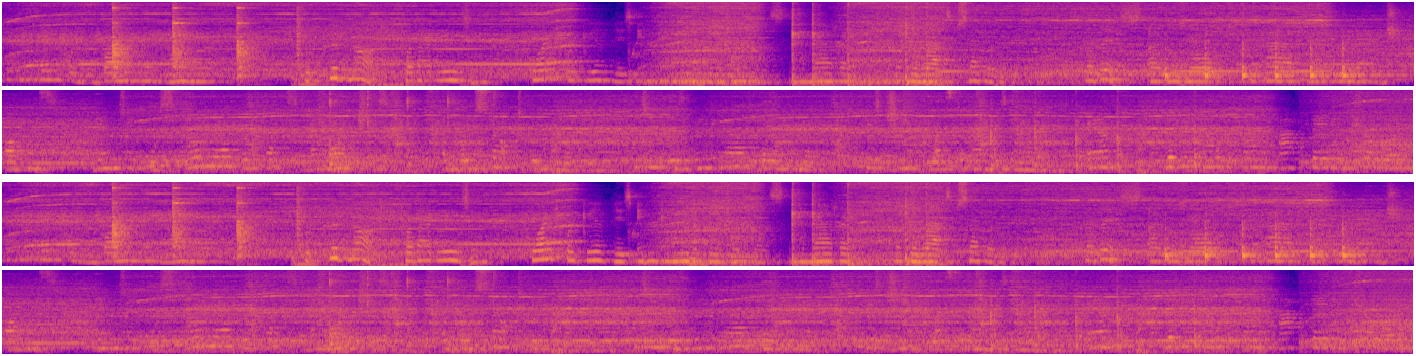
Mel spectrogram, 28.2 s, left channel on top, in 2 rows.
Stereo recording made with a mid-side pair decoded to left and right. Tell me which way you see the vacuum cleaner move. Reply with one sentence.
In this clip you hear the vacuum cleaner move from right to left and back again.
